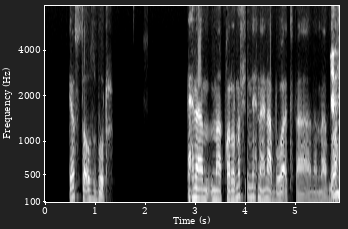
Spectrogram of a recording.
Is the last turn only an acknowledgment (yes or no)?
no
